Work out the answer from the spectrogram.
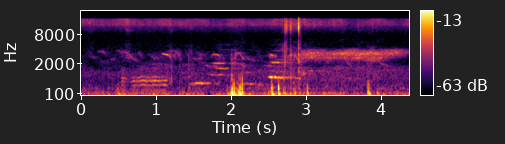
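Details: Pet Brahma breed chickens, hens and roosters, giving short tonal clucks with harmonics in a brief cluster, then a few dull thumps and low knocks, with faint chirps of small birds in the background.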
